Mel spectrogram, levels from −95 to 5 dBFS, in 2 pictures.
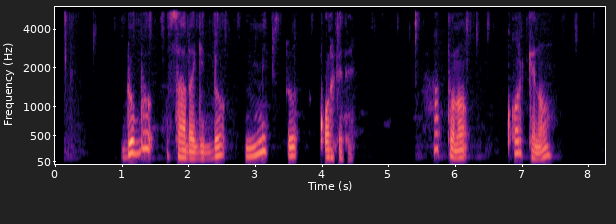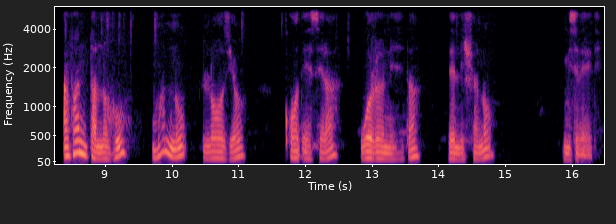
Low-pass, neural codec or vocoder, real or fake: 5.4 kHz; none; real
